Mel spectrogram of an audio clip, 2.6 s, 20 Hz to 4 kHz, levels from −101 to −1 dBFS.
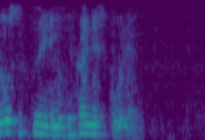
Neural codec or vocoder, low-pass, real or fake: codec, 24 kHz, 3 kbps, HILCodec; 3.6 kHz; fake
